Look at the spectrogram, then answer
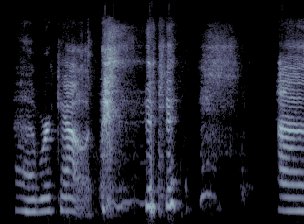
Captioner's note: laughter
